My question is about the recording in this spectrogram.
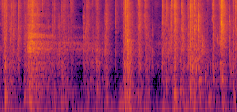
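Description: Clear plastic zip bag crinkling and rustling as hands rummage inside it, with quick irregular clicks of small jars knocking together.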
